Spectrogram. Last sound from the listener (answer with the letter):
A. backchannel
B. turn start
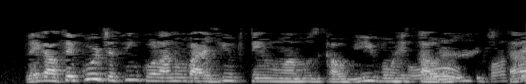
B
